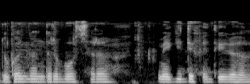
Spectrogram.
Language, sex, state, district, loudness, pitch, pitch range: Hindi, male, Arunachal Pradesh, Lower Dibang Valley, -18 LUFS, 120 Hz, 115-125 Hz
